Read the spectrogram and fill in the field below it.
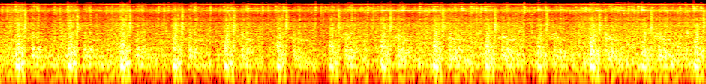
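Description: A machine runs with a steady loud whir.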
